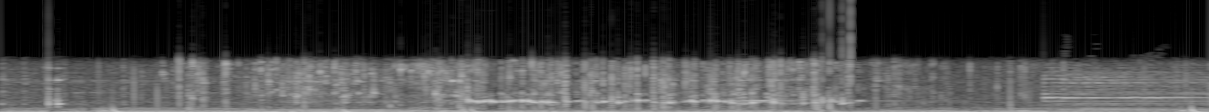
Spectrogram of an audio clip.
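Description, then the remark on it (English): Scotch splashes and gurgles into a glass in one steady pour lasting a couple of seconds, over a busy background with faint clinks and rustling. “Miles pours himself another scotch.”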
